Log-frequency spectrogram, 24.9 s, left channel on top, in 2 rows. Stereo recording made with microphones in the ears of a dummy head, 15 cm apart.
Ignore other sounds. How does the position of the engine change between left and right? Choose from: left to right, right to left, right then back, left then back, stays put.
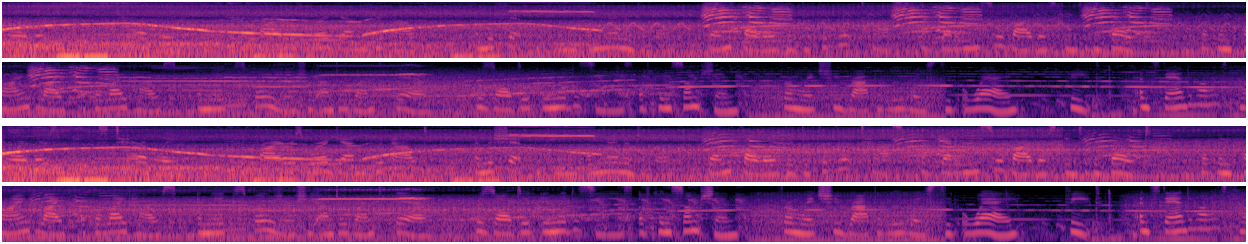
left to right.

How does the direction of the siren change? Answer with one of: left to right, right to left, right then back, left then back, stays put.
right to left.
